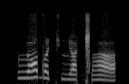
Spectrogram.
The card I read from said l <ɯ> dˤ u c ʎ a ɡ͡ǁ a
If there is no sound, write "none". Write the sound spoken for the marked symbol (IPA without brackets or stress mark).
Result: u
